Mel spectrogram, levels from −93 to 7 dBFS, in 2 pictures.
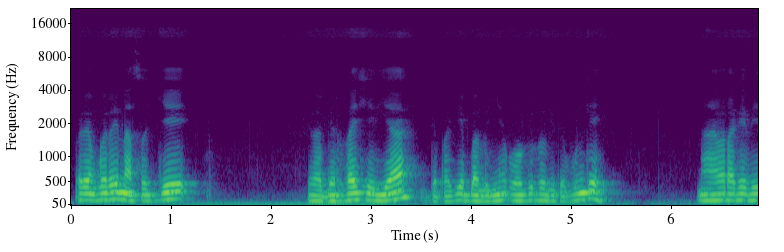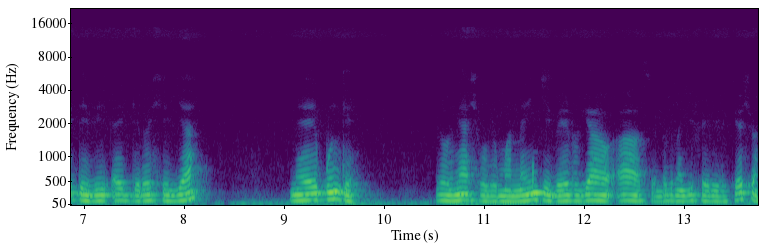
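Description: Speech, with a brief burst of DAB burbling at about 11.49 s: a few short blips of noise. Weak reception let bit errors slip past the error correction into the MP2 data, so corrupted samples put noise blips in single sub-bands. The sound points to a handful of damaged frames at a bit error rate of roughly 0.05%. A spectrogram would show isolated bright rectangular blocks confined to narrow frequency bands.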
